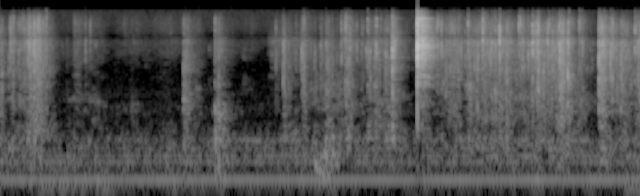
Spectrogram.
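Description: Plastic packaging bag of a chainsaw chain crinkling and rustling in the hands as it is opened, in irregular bursts, with one sharp snap about four seconds in.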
